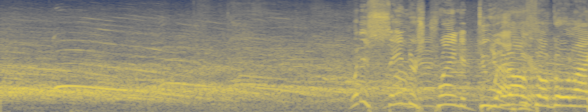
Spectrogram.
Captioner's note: crowd cheering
